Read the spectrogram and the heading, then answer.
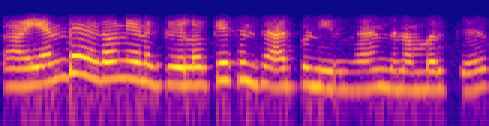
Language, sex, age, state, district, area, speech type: Tamil, female, 18-30, Tamil Nadu, Tiruchirappalli, urban, conversation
